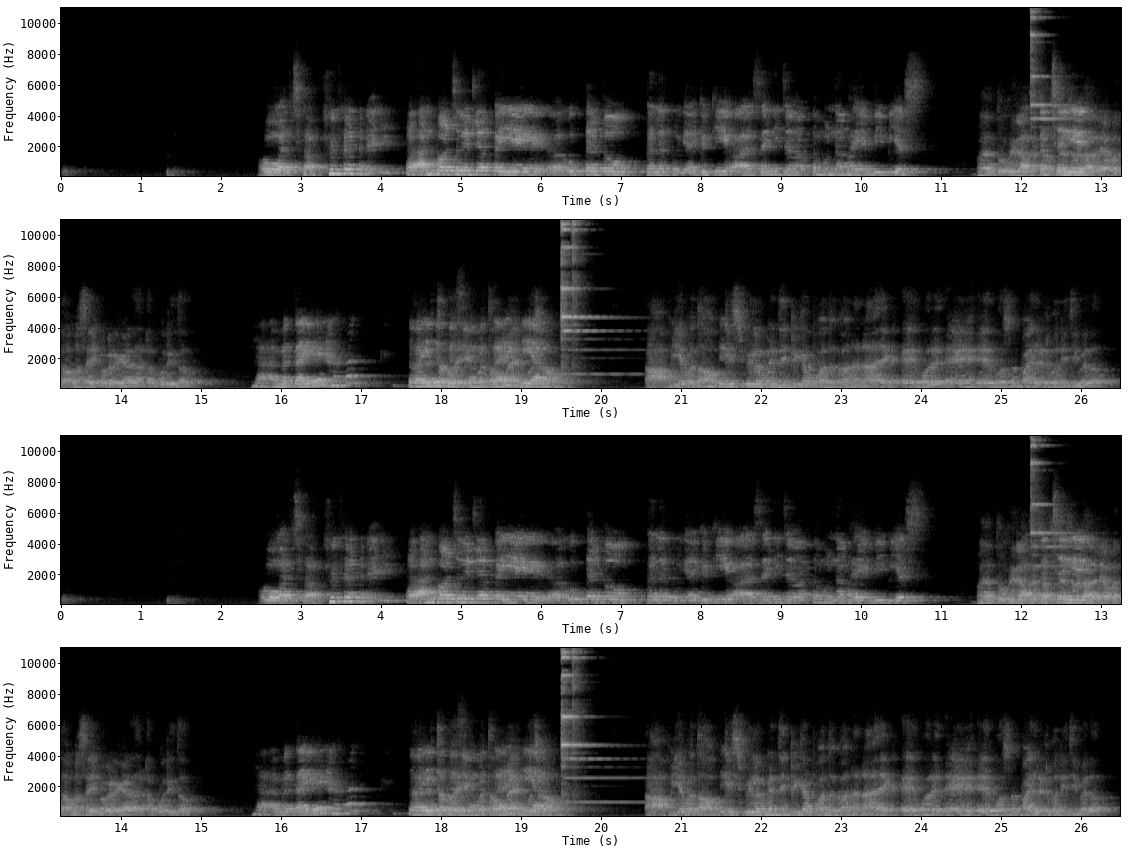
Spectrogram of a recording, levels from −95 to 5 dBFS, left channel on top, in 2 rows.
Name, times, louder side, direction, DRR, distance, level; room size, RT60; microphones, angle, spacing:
voice 1, 2.5-10.7 12.0-12.8 15.6-16.9 17.6-19.3 21.3-21.6, left 2 dB, 55° left, -1 dB, 0.4 m, -33 dB
sound 1, 11.1-15.6 16.3-17.1 17.4-18.6 18.9-22.4 22.7-23.2, left 1 dB, 35° left, 1.3 m, -40 dB
voice 2, 11.4-14.8 17.6-19.5 20.5-26.2, equal, 15° right, -4 dB, 0.6 m, -37 dB
2.5 x 2.3 x 2.4 m, 0.92 s
head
